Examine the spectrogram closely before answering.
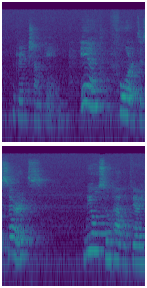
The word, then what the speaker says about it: десерт: And for desserts, we also have a very similar word. It's pronounced slightly different, but it's very similar. We say десерт.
